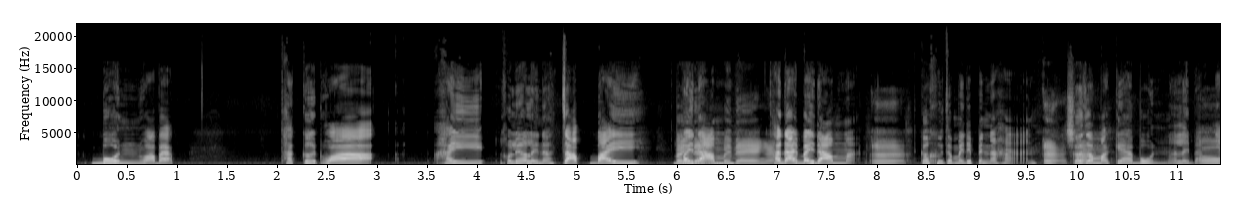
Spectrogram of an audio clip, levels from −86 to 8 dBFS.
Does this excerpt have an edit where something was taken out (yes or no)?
no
